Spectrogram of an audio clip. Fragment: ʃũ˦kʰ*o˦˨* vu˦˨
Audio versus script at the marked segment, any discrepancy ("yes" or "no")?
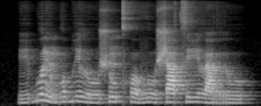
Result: no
